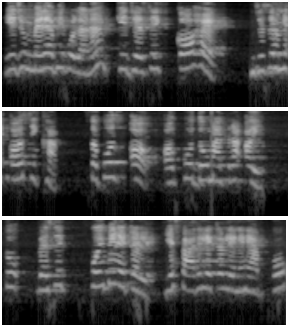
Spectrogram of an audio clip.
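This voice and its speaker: A woman teacher leads a lesson at an unhurried pace, repeating each letter sound patiently for young pupils. Her voice sits high, and the recording is a little muffled with a faint hiss behind it. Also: steady tone, bright, forceful tone, in a large hall. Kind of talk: online class lesson.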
